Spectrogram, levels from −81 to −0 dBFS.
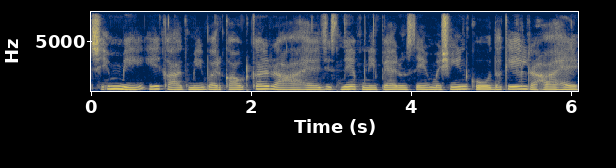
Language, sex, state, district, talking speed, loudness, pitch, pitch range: Hindi, female, Chhattisgarh, Kabirdham, 165 wpm, -16 LUFS, 200 Hz, 190-225 Hz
